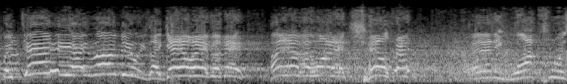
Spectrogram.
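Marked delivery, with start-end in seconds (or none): 0.0-1.4 high, drawn-out mock wail; hammed-up weepy child voice; crying child. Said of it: "just standing there crying like". 1.7-4.1 high-pitched mock yell of a dad; hammed-up fatherly outburst; angry father. Acts father rejecting crying child.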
